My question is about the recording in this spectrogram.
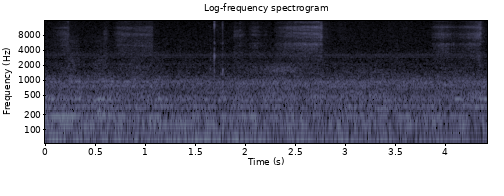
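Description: Graphite pencil sketching on watercolour paper: a few short, faint strokes of the lead across the sheet as cloud shapes are marked out.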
